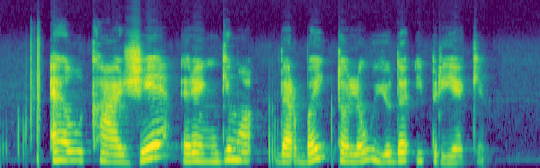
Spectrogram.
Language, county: Lithuanian, Klaipėda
